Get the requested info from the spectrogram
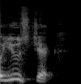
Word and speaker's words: Juszczyk: Juszczyk. – Like, yeah. – There's no way you know his name. – How you say it? – Kyle Juszczyk.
